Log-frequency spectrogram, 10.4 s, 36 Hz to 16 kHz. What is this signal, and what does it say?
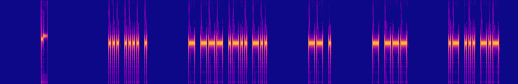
Morse code, heard as a keyed tone, about 30 wpm, 700 Hz. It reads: SHE TOLD ME TO ASK
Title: 3x Word-Spacing - Sentences from Top 400 Words - 30wpm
